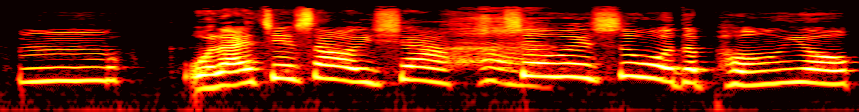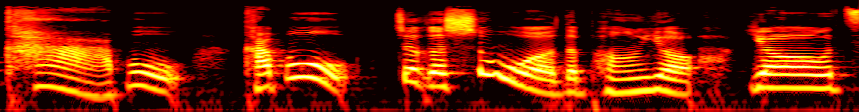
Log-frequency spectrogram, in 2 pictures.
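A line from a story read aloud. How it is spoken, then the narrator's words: Loud after deep breath. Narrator (Chinese): 深呼吸了一大口气，大声的说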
